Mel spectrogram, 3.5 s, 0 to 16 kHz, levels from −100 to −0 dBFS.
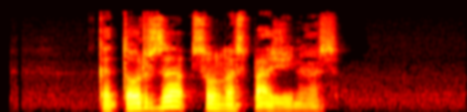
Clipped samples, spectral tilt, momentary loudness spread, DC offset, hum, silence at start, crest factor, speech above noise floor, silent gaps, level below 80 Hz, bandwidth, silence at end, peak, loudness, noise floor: under 0.1%; -5 dB/octave; 14 LU; under 0.1%; none; 0.75 s; 20 dB; 49 dB; none; -50 dBFS; 11.5 kHz; 1 s; -4 dBFS; -21 LUFS; -70 dBFS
